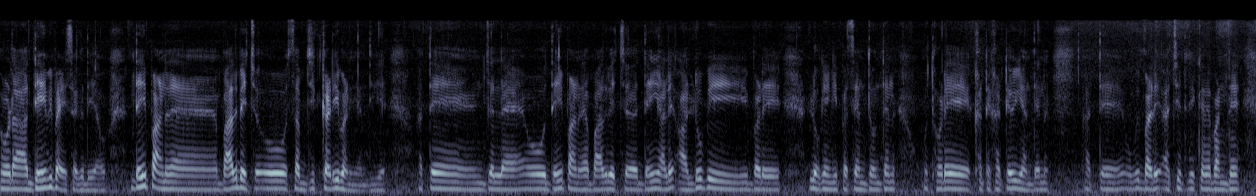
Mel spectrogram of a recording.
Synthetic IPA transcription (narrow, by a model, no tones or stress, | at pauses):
t̪ʰoːɽaːd̪ẽːbiːpaːiːsəkd̪eːaːoː | d̪ẽːĩːpaːnd̪ɛːbaːd̪bɪt͡ʃoːsəbd͡ʒiːkəɽiːbəɽ̃iːd͡ʒãːnd̪iːɛː | ət̪eːd͡ʒəlːɛːoːd̪ẽːĩːpaːɳ̃d̪aːbaːd̪ʋɪt͡ʃd̪ẽːĩːaːleːʔaːlũːbiːbəɽeː | loːkãːɡiːpəsẽːɦnd̪eõːnd̪eːn | oːt̪ʰoːɽeːkʰəʈːeːkʰəʈːeːɦoiːd͡ʒãːnd̪eːɦn | ət̪eːoːʋiːbəɽeːətːʃʰiːt̪əɾiːkeːt̪eːbəɳd̪eː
